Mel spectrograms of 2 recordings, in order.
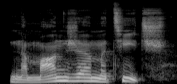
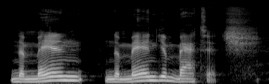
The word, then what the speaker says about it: Nemanja Matić: This is Nemanja Matić. No, it's Nemanja Matić.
